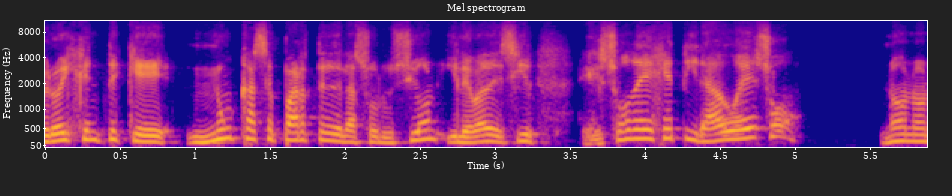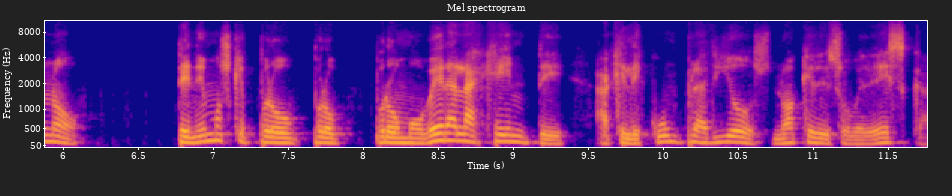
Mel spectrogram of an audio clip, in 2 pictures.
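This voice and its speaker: Against a quiet background, a man with a fairly high voice speaks at a moderate pace, his pitch swinging very widely. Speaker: pastor. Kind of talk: sermon. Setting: online broadcast. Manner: repetitive, emphatic.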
